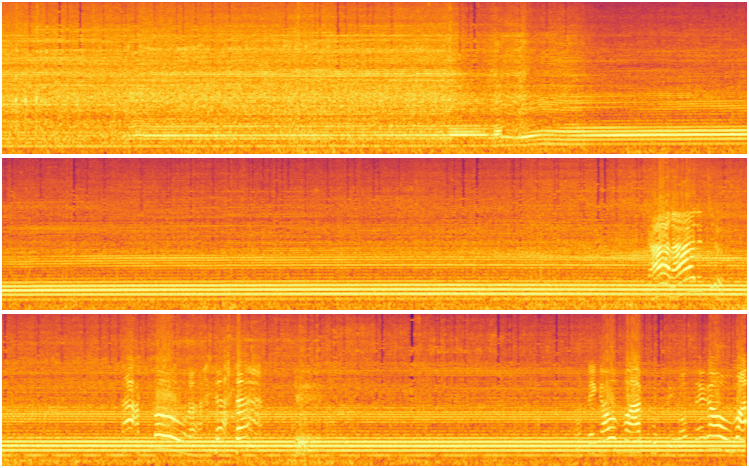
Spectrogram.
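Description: A motorcycle engine drones steadily and shifts pitch once as it changes gear.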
